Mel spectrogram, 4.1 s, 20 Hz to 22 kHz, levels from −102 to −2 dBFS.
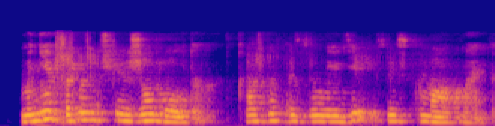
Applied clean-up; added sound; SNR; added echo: neural mask model DeepFilterNet 3.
